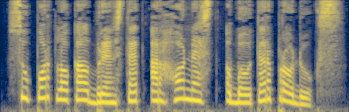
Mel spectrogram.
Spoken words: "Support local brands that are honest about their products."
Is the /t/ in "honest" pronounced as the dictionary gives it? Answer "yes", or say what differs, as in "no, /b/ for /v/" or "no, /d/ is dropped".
yes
